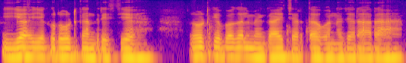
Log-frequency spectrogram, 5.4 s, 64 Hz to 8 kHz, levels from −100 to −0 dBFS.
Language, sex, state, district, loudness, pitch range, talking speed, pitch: Hindi, male, Jharkhand, Palamu, -17 LUFS, 95-105 Hz, 190 wpm, 100 Hz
